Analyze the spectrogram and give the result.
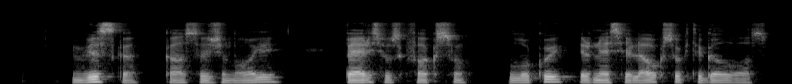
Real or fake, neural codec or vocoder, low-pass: real; none; 7.2 kHz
